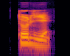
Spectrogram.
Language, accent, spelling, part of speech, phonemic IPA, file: French, France, tôlier, noun, /to.lje/, LL-Q150 (fra)-tôlier.wav
- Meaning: sheet metalworker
